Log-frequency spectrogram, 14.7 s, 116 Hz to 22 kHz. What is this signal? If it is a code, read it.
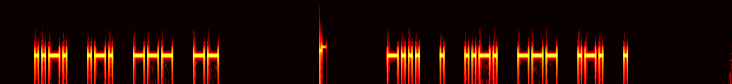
Morse code, heard as a keyed tone, about 17 wpm, spaced as for 12 wpm, 700 Hz. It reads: FROM BEFORE
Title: 2x Character Spacing - Top 200 Words - 17wpm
